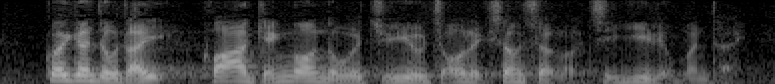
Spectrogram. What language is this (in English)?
Cantonese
